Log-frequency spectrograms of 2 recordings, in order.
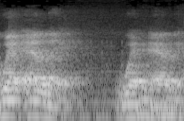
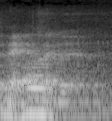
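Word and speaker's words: וְאֵלֶּה: So for they put we'ele instead of ve'ele. Because they're following the W. Like when people say Yahweh instead of the V, they're which is not a proper form of the name of God. It's just not correct.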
